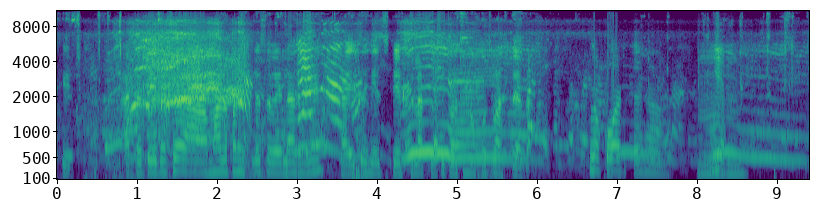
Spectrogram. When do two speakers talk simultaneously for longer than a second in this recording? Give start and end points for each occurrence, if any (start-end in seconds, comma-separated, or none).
none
